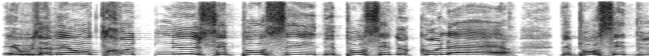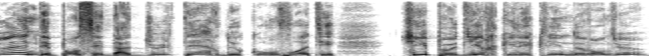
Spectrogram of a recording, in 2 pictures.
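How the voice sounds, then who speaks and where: High-pitched bright-voiced preaching man. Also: expressive, normal speed, dry recording, studio quality. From Normandy, France. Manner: emphatic, repeats phrases, asks rhetorical questions. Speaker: pastor. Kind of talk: sermon. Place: church service.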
